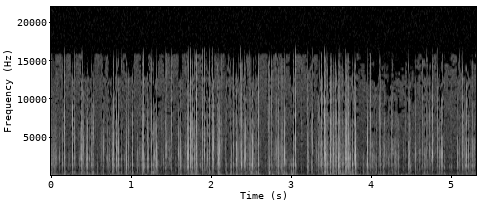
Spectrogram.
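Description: Both hands in pink silicone bristle gloves tap and scratch the hollow metal mesh grille of a Blue Yeti microphone. A dense, continuous run of quick, dry taps and bristly scratching crackles brightly over a low, boomy thumping. Each tap dies away almost at once.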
